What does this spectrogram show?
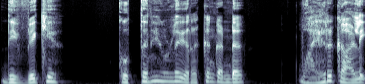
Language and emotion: Malayalam, fearful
